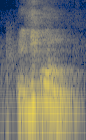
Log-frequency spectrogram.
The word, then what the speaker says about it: 이극로: 리꼬르 이금노를 중국말로 발음하면 리꼬르라고 합니다.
